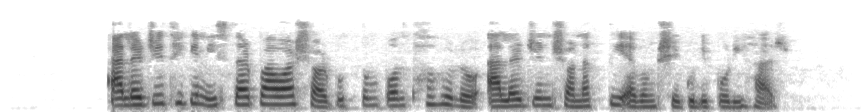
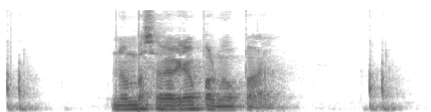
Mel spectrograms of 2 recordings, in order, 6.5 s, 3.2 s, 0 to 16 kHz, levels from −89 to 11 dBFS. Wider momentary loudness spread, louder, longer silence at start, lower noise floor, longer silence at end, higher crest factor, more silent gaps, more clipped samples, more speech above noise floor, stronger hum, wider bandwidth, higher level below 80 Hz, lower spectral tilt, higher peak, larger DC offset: second, 10 LU vs 24 LU; first, -19 LUFS vs -24 LUFS; first, 0.8 s vs 0.05 s; first, -86 dBFS vs -77 dBFS; first, 0.6 s vs 0.25 s; about the same, 18 dB vs 20 dB; neither; neither; first, 68 dB vs 54 dB; neither; second, 7.8 kHz vs 11.5 kHz; second, -64 dBFS vs -56 dBFS; about the same, -6 dB/octave vs -5.5 dB/octave; first, -2 dBFS vs -8 dBFS; neither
